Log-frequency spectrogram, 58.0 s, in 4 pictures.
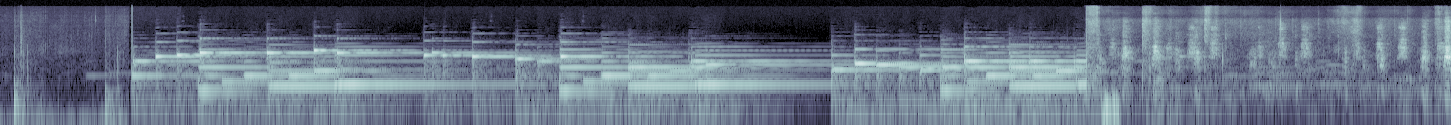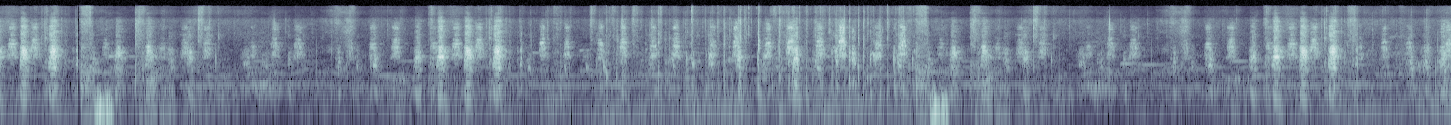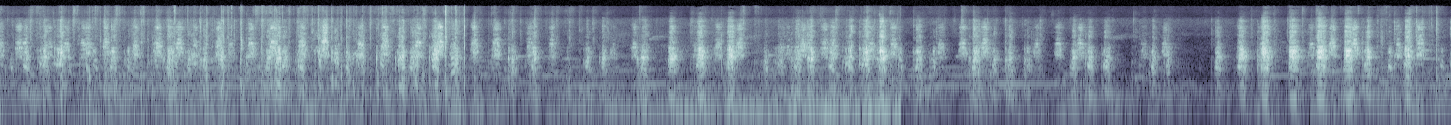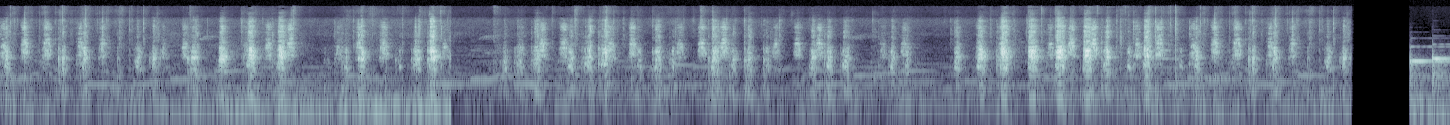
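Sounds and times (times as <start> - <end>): ducks quacking: 10.9 - 57.0.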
